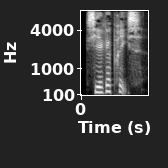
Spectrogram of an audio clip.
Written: cirkapris

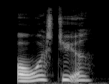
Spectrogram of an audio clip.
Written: OVERSTYREDE

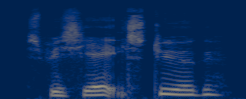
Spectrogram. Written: specialstyrke

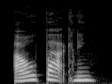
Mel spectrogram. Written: afbarkning

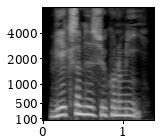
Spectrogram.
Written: virksomhedsøkonomi

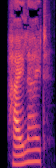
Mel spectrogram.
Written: highlight

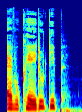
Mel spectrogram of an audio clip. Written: avocadodip

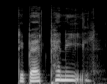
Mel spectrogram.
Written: debatpanel

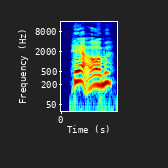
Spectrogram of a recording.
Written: heromme

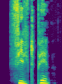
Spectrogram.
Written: FILTPENNE

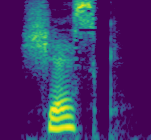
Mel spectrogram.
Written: sjask

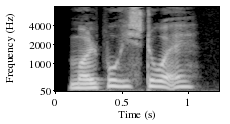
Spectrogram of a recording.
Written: molbohistorie

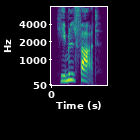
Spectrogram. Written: himmelfart

